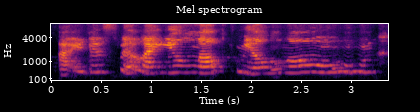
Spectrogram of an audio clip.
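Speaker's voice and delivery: high, drawn-out whiny wail; mock crying. Retelling her crying at her man, mock tearful whine. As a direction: imitate her tearful complaint, stretched out. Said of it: "she's crying and being like".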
